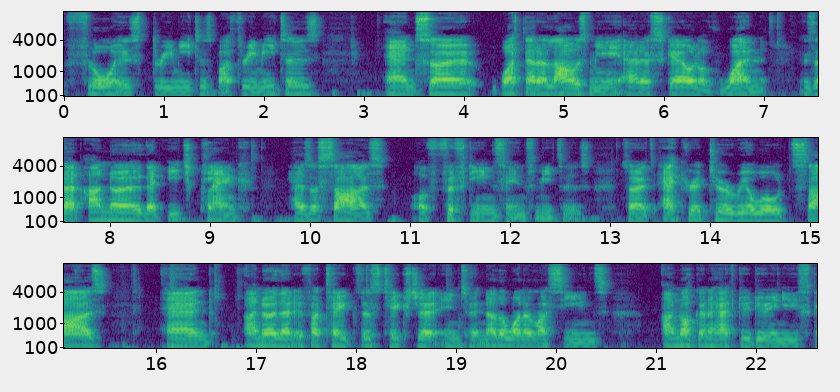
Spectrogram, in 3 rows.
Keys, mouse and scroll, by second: 2.2 scroll up 4, 3.0 middle click, 7.1 right click, 8.1 KP_7, 8.7-9.4 scroll up 2, 9.4 shift+middle click, 9.4 scroll up 3, 10.2 scroll up 1, 13.1 middle click, 14.9 middle click, 15.6 shift+middle click, 16.5 shift+KP_0, 17.9 right click, 18.9 shift+KP_0, 19.9 middle click, 22.1 shift+middle click.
